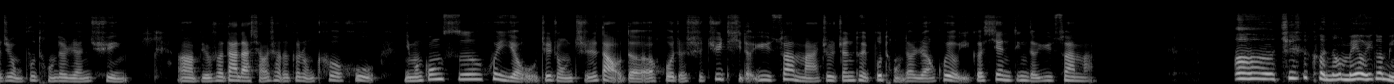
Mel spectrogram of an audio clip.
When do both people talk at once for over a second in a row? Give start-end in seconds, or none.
none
